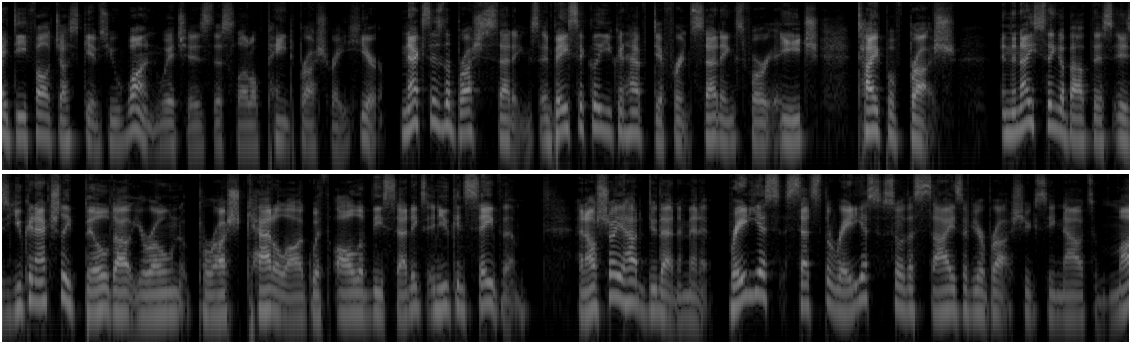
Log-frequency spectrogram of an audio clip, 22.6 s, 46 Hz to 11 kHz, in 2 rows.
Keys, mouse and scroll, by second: 1.7 click, 2.4 click, 2.7 click, 3.0 click, 3.9 scroll, 5.3 middle click, 5.5 right click, 19.7 click, 20.4 click, 22.1 click, 22.4 click.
